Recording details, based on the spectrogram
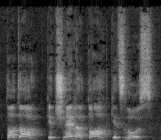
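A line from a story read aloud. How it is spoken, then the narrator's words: Shouted from behind. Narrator (German): schrie hinter uns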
